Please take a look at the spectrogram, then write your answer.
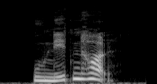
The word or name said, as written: U19-hold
